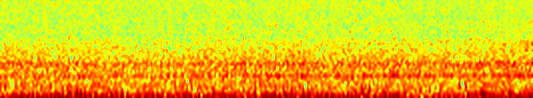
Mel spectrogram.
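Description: Room tone: a steady low hum with a faint even hiss and a thin, constant higher tone.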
